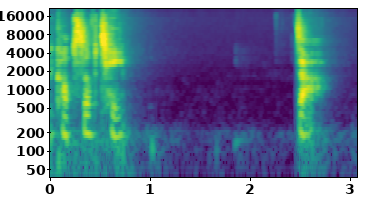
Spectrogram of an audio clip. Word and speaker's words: 咋: This particle, 咋, is in the 4th chain. It is a combination of ze and a.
